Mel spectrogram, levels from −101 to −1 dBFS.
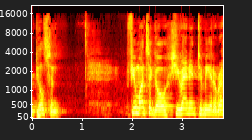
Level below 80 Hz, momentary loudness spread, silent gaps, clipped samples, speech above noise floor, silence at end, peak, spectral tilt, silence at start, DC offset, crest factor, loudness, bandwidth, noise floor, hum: -46 dBFS; 19 LU; none; under 0.1%; 27 dB; 0 s; 0 dBFS; -4 dB/octave; 0 s; under 0.1%; 14 dB; -13 LUFS; 17 kHz; -40 dBFS; none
